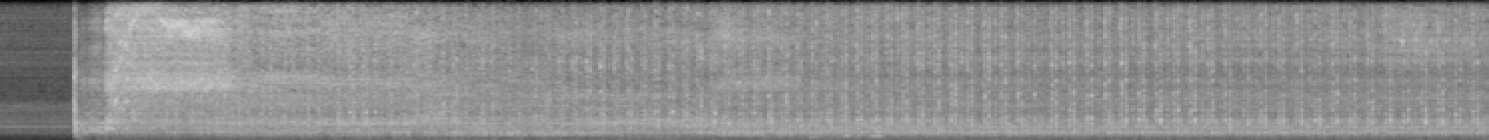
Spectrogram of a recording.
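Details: Moomba boat inboard engine: cranks, catches and runs loud and raspy; suspected exhaust leak, unconfirmed.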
